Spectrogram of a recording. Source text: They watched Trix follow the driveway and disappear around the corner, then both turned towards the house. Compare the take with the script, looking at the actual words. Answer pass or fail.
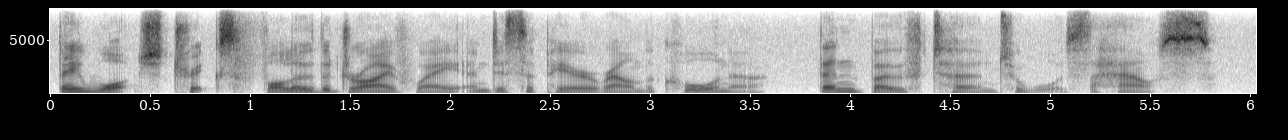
pass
